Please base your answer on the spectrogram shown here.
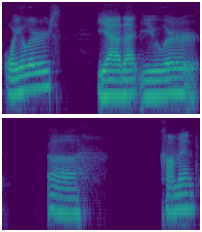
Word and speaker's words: Euler: It's pronounced Oilers.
